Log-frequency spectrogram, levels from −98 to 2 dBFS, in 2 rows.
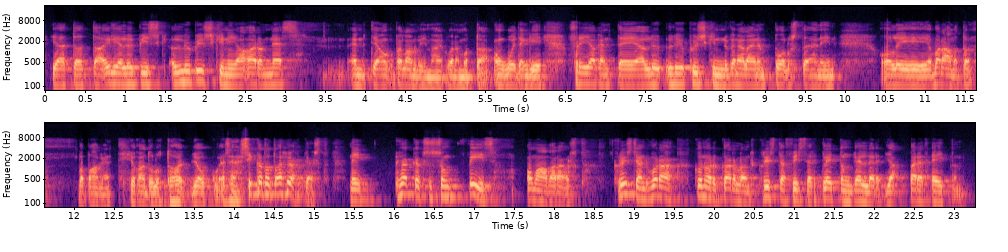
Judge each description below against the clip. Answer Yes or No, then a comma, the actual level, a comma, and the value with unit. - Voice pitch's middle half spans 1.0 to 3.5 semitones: No, average, 3.9 semitones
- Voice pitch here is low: Yes, low, 115 Hz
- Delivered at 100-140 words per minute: Yes, average, 130 wpm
